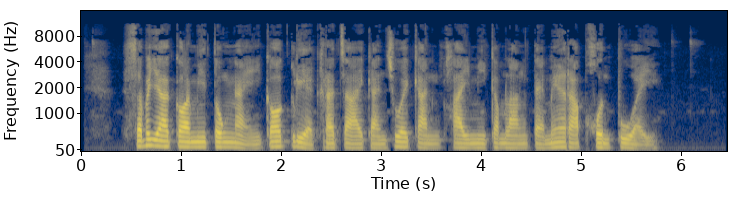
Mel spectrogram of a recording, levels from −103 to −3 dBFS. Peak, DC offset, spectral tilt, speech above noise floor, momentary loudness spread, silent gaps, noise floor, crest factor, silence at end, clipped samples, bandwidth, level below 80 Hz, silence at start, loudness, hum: 0 dBFS; under 0.1%; -6 dB/octave; 39 dB; 8 LU; none; -59 dBFS; 20 dB; 0.7 s; under 0.1%; 11.5 kHz; -54 dBFS; 0.45 s; -21 LUFS; none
